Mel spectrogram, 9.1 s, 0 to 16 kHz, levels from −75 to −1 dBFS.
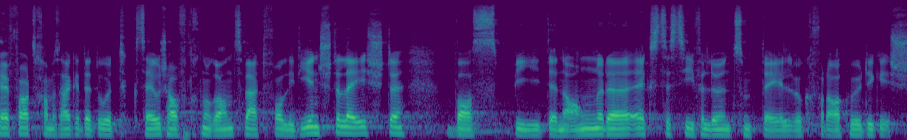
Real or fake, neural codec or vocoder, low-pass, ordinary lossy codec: fake; vocoder, 48 kHz, 128 mel bands, Vocos; 14.4 kHz; none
